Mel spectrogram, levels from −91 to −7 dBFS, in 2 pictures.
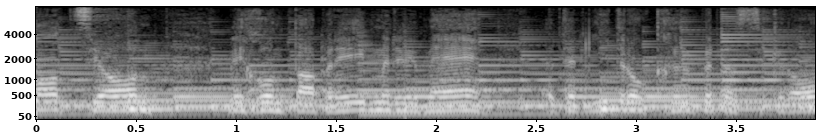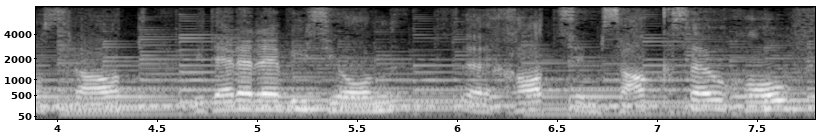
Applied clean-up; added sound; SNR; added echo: none; Plucked string instrument; 3 dB; none.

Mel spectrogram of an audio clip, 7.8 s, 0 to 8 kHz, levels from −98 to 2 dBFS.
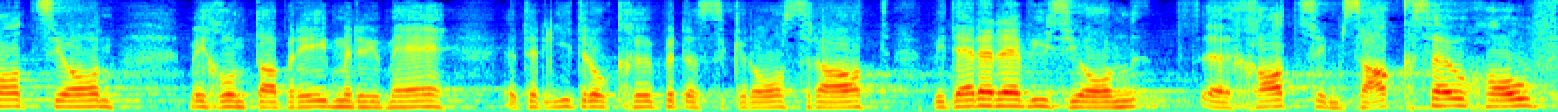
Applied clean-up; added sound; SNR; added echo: none; none; none; none.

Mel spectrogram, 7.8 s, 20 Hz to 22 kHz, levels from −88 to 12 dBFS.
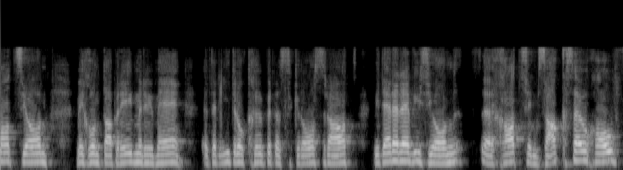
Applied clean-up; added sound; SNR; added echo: neural mask model Resemble Enhance denoiser.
